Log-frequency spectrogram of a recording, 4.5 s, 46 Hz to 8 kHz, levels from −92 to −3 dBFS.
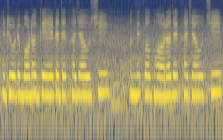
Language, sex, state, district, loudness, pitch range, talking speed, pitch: Odia, female, Odisha, Khordha, -12 LUFS, 245-250 Hz, 105 wpm, 250 Hz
